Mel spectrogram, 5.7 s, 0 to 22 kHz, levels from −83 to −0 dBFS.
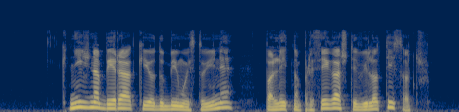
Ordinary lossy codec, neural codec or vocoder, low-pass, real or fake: none; none; 7.2 kHz; real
